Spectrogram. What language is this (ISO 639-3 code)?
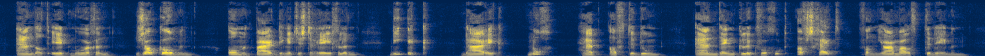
nld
